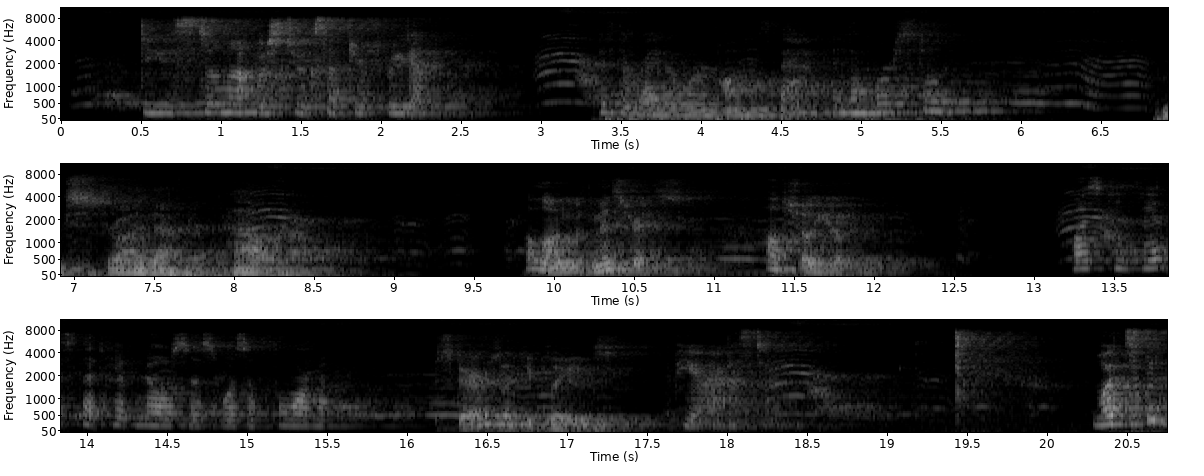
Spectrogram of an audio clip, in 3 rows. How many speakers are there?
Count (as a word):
five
